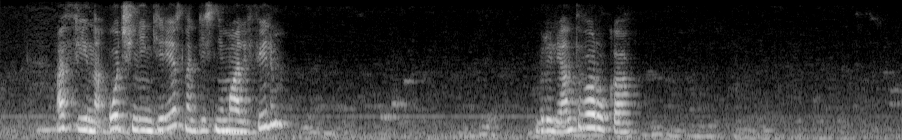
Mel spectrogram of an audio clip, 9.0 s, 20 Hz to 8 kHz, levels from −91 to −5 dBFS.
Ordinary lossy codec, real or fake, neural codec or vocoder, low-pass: Opus, 24 kbps; real; none; 7.2 kHz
